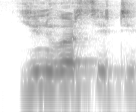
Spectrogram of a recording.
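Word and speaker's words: university: Indefinite में हम लगाते हैं ए और एन, तो यूनिवर्सिटी देखिए उच्चारण यू एन आई, यूनिवर, तो यू, तो य का उच्चारण हो रहा है यूनिवर, य से, तो य व्यंजन वर्ण में आता है।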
